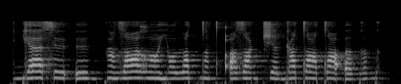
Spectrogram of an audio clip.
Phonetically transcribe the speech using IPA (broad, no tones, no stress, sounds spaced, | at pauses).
ɡʲ a s ø ʔ ø ɡ k ə̃ zˤ ɜ ʁ ɔ̃ j ɔ ð ə tˤ dʲ ɔ̃ tˤ qʼ ə zˤ ə ɡ t͡ʃ ɜ ɡ y tˤ j y tˤ a ʔ ʌ ɡ ʌ ɡ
